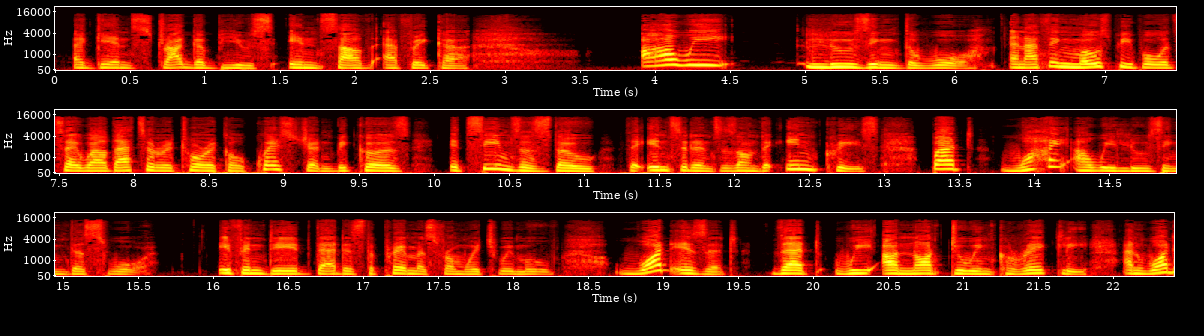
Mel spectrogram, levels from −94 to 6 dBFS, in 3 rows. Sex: female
